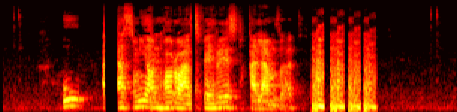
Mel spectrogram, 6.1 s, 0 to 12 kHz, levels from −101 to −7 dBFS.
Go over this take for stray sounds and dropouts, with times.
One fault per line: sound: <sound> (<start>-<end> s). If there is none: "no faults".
sound: dropout (2.5-2.6 s)
sound: laugh (4.1-5.0 s)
